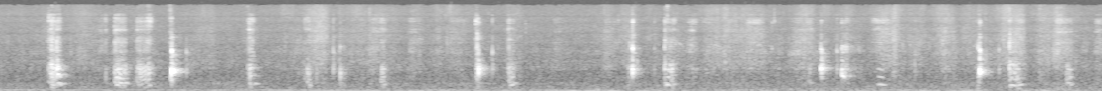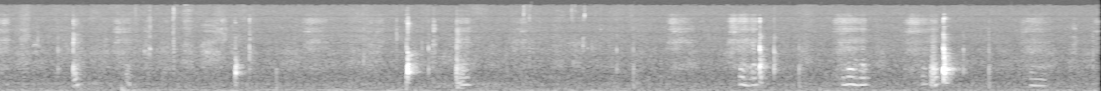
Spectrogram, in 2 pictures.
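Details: An infant hiccups repeatedly, with short sharp catches of breath and soft baby sounds in a quiet room.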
